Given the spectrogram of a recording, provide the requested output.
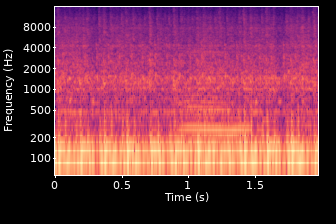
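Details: Arctic Cat Wildcat 1000/X side-by-side after starter gear upgrade and starter boss reinforcement: steady low idle with an even beat, no knocking or grinding; engine running normally.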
